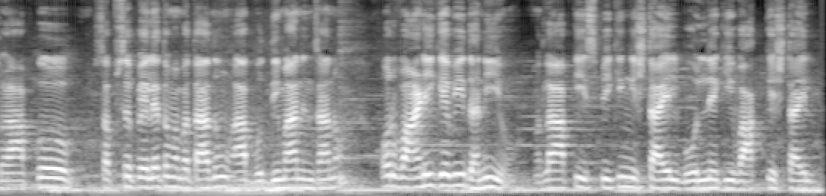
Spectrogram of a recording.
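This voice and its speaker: A man's voice: fairly high pitch, fairly even intonation, moderate pace, a bit bright, faint music behind. A man hosting an astrology talk, addressing the viewer directly, repeating short advice phrases and checking in with "okay?". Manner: repetitive, direct address to viewer with frequent "ठीक है?". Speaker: astrology channel host. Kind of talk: casual astrology explainer.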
